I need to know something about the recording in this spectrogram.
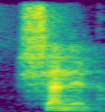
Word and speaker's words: Chanel: sounds like shi also e l at the end of a french word will be pronounced l even if there's no accent on the e there's a standard in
